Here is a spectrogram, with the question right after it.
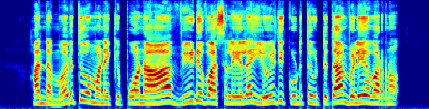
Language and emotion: Tamil, angry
